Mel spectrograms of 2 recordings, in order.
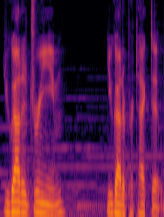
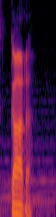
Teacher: one is got a with the article and the other one is got to with a preposition but both are pronounced as Gada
